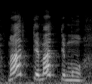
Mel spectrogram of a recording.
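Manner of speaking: ordinary talk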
